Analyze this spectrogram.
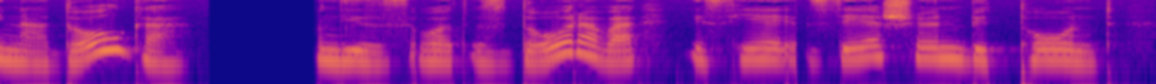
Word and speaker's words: здорово: Und dieses Wort здорово ist hier sehr schön betont. Здорово heißt super, klasse oder prima. Nur die Betonung ist wichtig auf der ersten Silbe.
